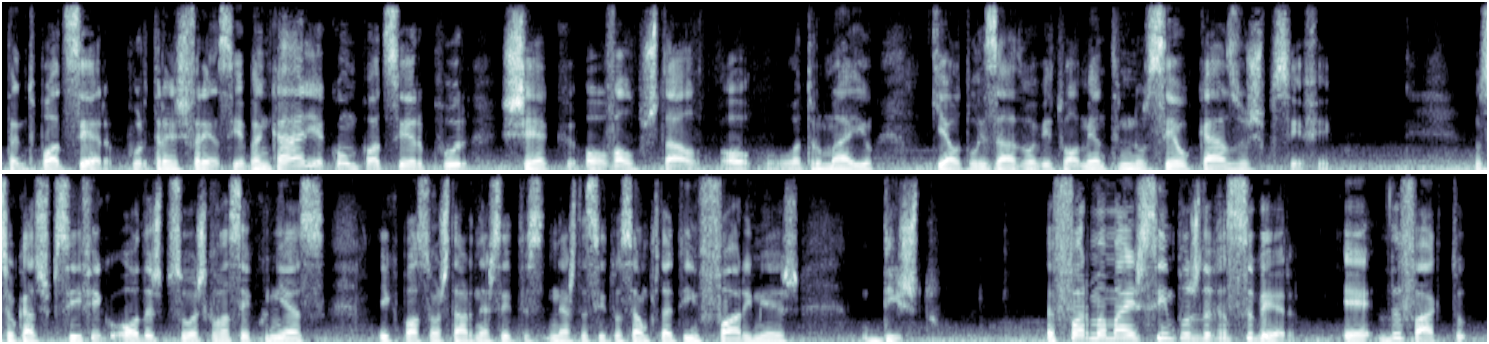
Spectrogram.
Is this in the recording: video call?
no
